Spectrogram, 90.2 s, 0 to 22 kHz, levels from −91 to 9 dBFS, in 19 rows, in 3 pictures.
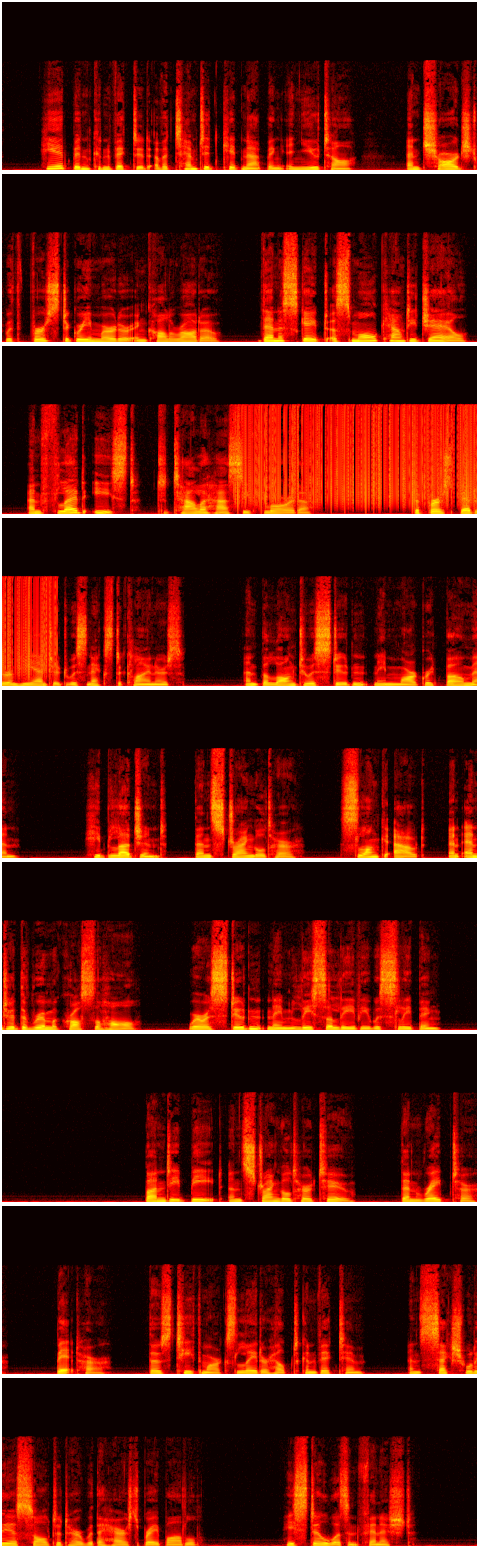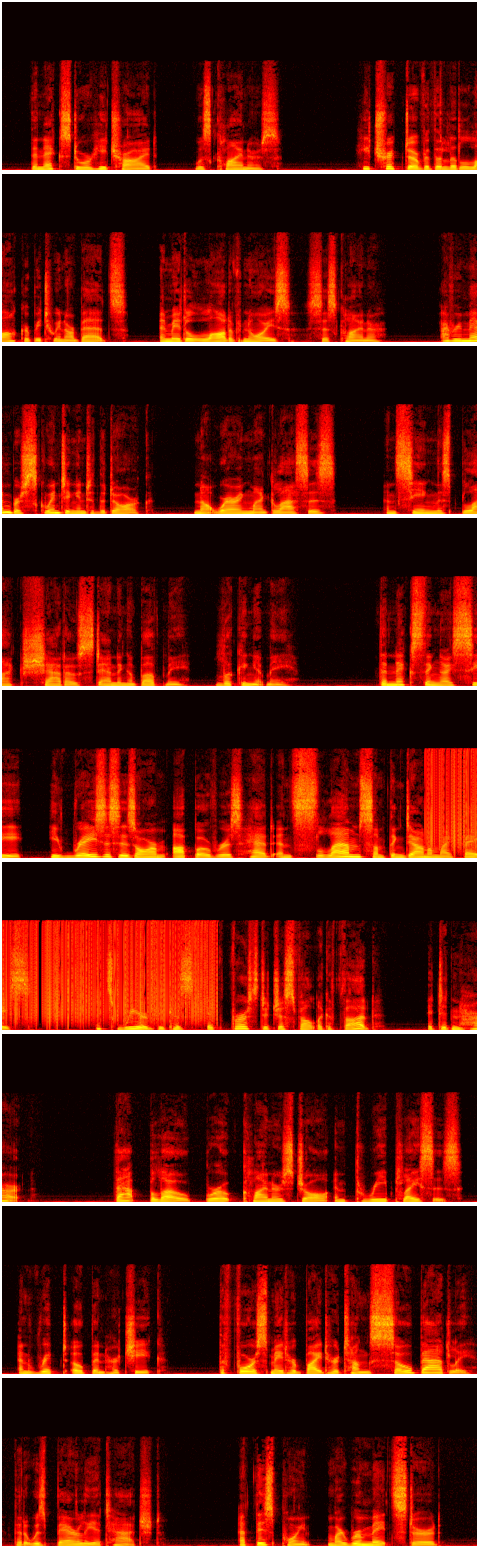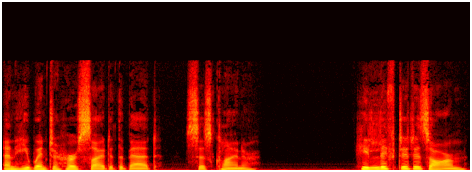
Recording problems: crackling; loud; from 12 to 15 s and from 1:06 to 1:09; 4 dB below the speech

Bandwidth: 14.5 kHz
